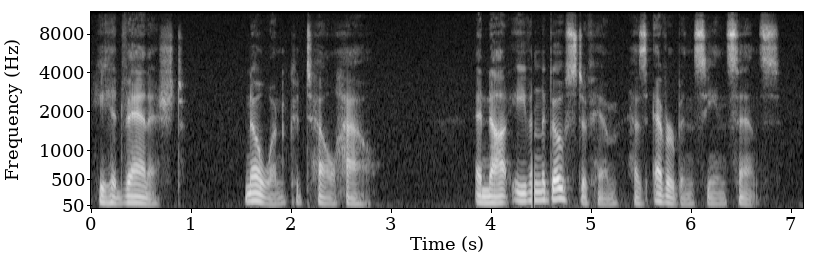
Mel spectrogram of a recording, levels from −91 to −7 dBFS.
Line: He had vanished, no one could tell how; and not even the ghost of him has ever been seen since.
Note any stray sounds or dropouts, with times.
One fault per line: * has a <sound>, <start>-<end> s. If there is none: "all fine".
* has a dropout, 4.4-4.4 s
